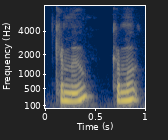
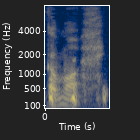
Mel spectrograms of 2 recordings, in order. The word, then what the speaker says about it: Camus: I think it's pronounced, how do you pronounce Camus? Camus. Albert Camus. Sure. Camus?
